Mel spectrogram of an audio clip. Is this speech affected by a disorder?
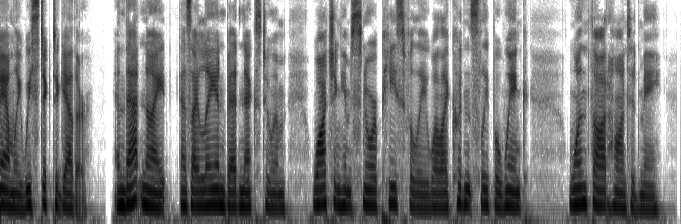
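No.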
